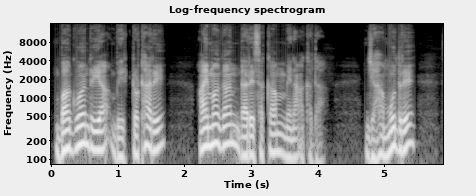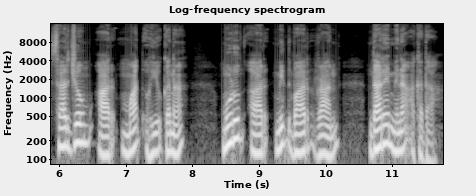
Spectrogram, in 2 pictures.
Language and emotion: Santali, neutral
